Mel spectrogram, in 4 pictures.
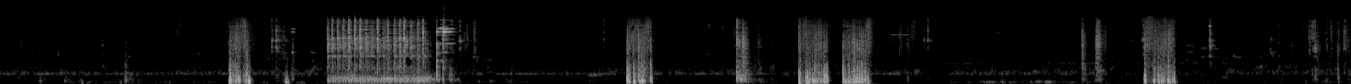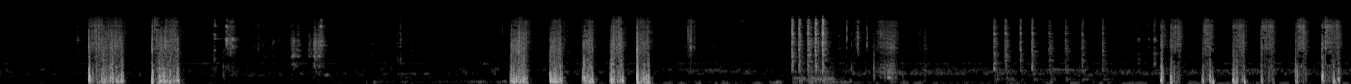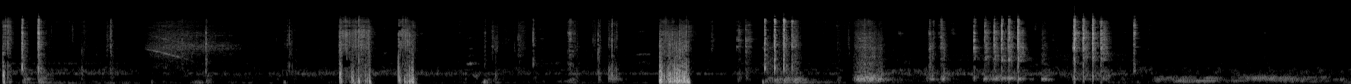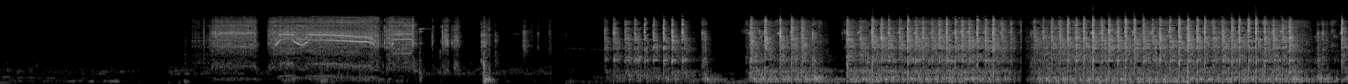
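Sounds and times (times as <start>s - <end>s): metalworking clicks and knocks: 21.4s - 22.3s, 23.3s - 28.3s, 34.3s - 35.2s, 36.2s - 38.5s, 44.7s - 49.5s.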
